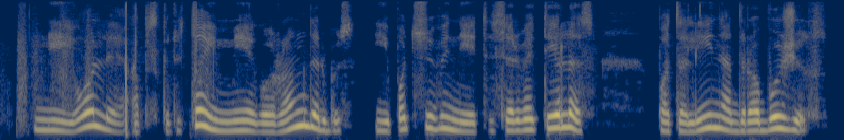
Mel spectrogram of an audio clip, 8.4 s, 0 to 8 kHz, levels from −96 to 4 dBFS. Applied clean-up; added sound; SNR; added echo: none; none; none; none.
